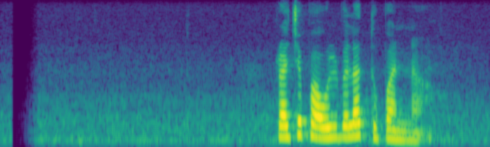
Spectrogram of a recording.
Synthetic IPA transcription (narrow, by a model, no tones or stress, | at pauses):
ɾad͡ʑəpawlʋelat̪upanːa̰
